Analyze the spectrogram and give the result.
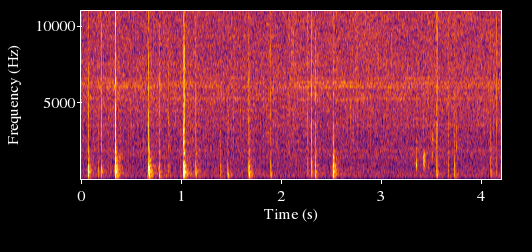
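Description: Short fingernails of one hand tap on a large solid wooden tabletop, making about 16 quick, dry, woody clicks in an uneven rhythm. Each tap dies away almost at once, with a warm mid-low body. The taps are strongest in the first half and trail off into softer, lighter taps.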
